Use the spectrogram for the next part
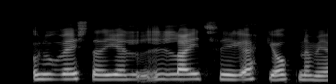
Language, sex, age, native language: Icelandic, male, 12, Icelandic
